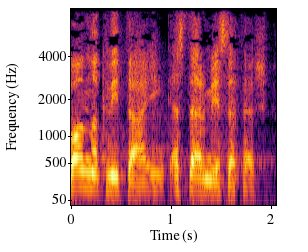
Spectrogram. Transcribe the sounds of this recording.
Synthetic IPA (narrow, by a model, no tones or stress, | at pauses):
ɒnːɒkʋit̪aːjḭŋkɛst̪ɛrmeːsɛt̪ɛ̰ʃ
